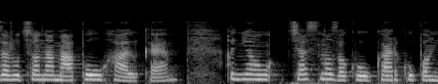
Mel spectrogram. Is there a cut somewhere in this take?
yes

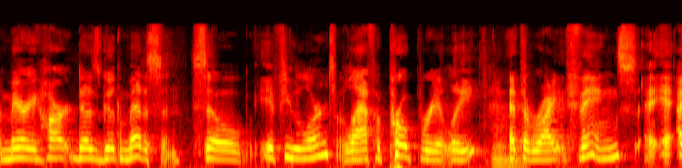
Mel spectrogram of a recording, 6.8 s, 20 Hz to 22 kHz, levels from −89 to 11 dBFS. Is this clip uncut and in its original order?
no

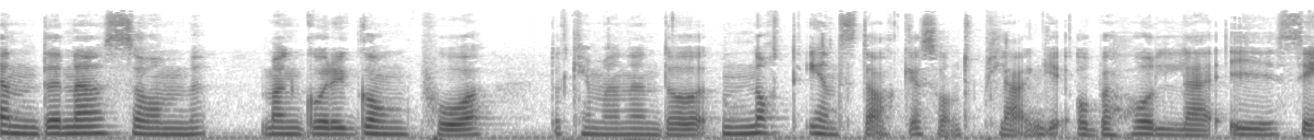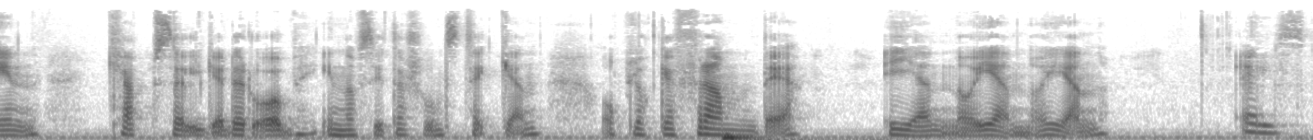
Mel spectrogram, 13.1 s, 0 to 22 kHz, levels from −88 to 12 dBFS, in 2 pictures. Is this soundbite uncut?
no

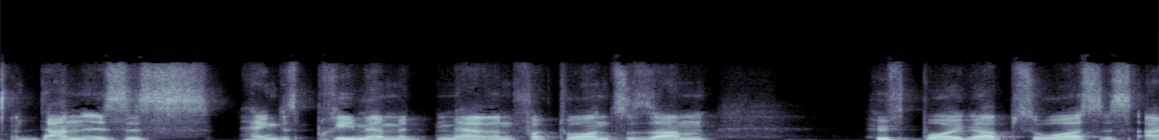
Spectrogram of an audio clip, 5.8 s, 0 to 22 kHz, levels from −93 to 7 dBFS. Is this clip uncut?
yes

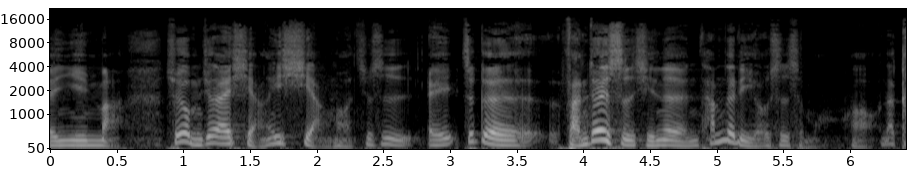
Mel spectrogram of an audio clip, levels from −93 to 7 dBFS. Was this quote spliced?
yes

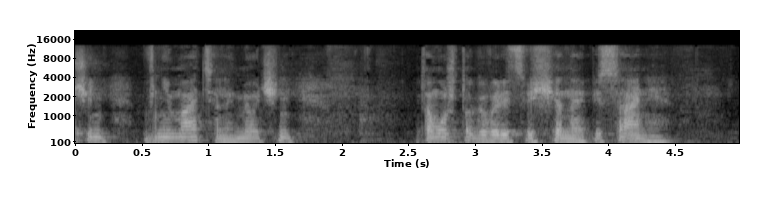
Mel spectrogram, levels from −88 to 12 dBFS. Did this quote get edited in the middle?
yes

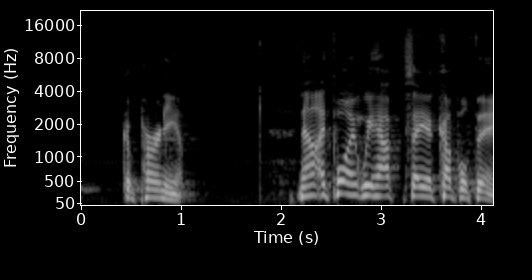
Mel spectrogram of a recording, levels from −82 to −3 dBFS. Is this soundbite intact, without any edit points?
no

